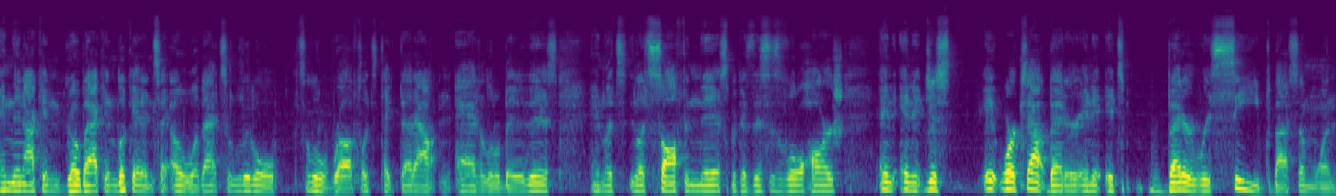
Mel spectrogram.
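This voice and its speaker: A man talks at a fairly quick pace. His tone is dark and mellow, and his intonation fairly even. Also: medium pitch for a man, big swings in loudness. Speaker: podcast co-host. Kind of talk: casual chat. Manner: loud; boisterous.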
